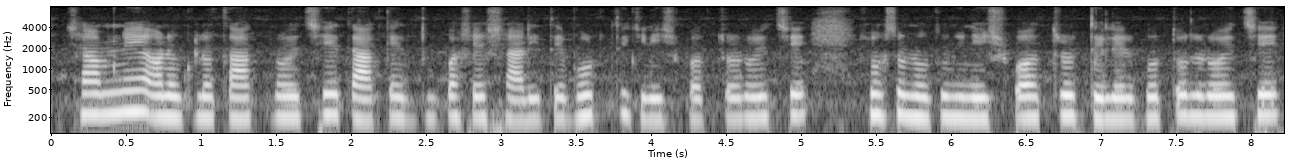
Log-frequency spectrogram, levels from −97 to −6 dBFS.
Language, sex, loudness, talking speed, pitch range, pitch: Bengali, female, -19 LUFS, 125 wpm, 190-210 Hz, 200 Hz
